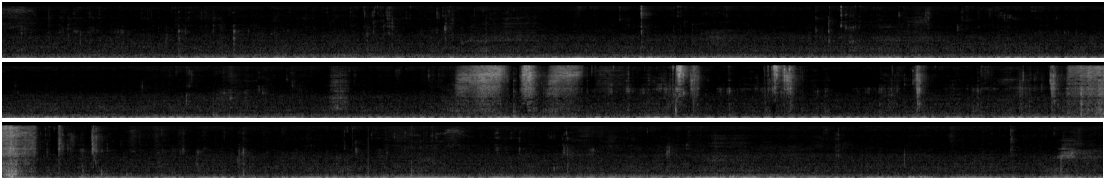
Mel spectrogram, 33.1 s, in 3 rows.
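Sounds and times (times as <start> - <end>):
low steady hum: 0.0 - 33.0
chewing crunchy noodles: 0.1 - 4.8, 12.3 - 29.1.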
